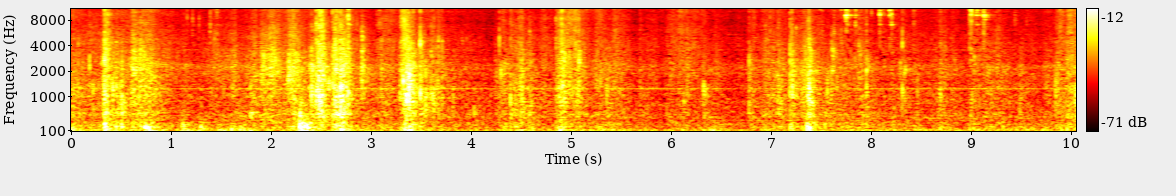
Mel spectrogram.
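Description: A German Shorthaired Pointer crinkling and tearing clear plastic wrapping off a plush toy with its mouth, in irregular rustling bursts.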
